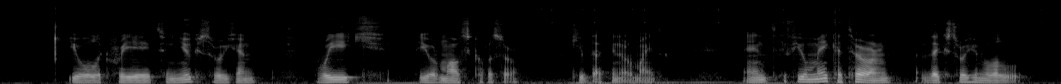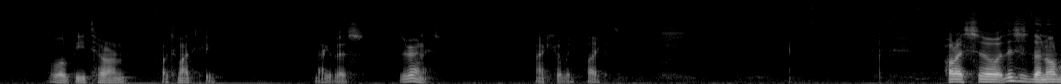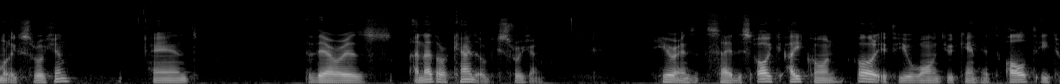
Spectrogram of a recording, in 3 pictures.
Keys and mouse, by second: 0.0-2.0 middle drag, 5.9 ctrl+right click, 7.0 ctrl+right click, 7.8 ctrl+right click, 8.4 ctrl+right click, 9.0 ctrl+right click, 9.5 ctrl+right click, 10.3 ctrl+right click, 10.8 ctrl+right click, 11.5 ctrl+right click, 12.0 ctrl+right click, 12.6 ctrl+right click, 13.2-15.1 middle drag, 15.5-17.6 middle drag, 18.2 middle click, 18.6 shift+middle click, 19.0 middle click, 19.5 middle click, 20.4 middle click, 23.0-25.6 middle drag, 31.4 alt+e.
